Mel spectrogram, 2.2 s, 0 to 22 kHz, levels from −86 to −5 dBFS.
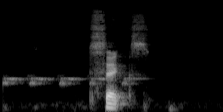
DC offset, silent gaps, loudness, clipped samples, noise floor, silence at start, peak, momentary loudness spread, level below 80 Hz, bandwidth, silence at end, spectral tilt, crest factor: under 0.1%; none; -29 LUFS; under 0.1%; -75 dBFS; 0.05 s; -8 dBFS; 24 LU; -70 dBFS; 16 kHz; 0.8 s; -5.5 dB/octave; 26 dB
